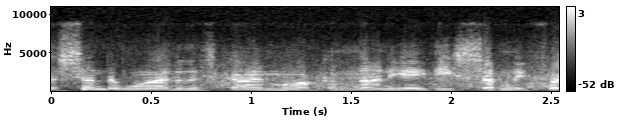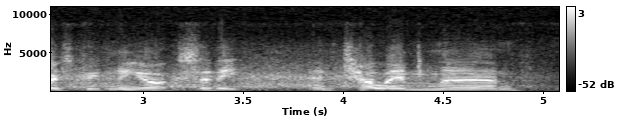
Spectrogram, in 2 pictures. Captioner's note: train chugging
